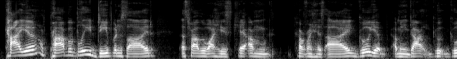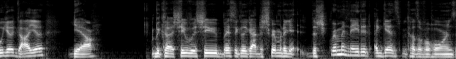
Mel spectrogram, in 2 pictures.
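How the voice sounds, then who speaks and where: This gaming streamer speaks at medium pitch with a darkish tone, musing out loud in a casual, slang-heavy way. He curses freely, circles back to the same phrases, and lets thoughts trail off unfinished.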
